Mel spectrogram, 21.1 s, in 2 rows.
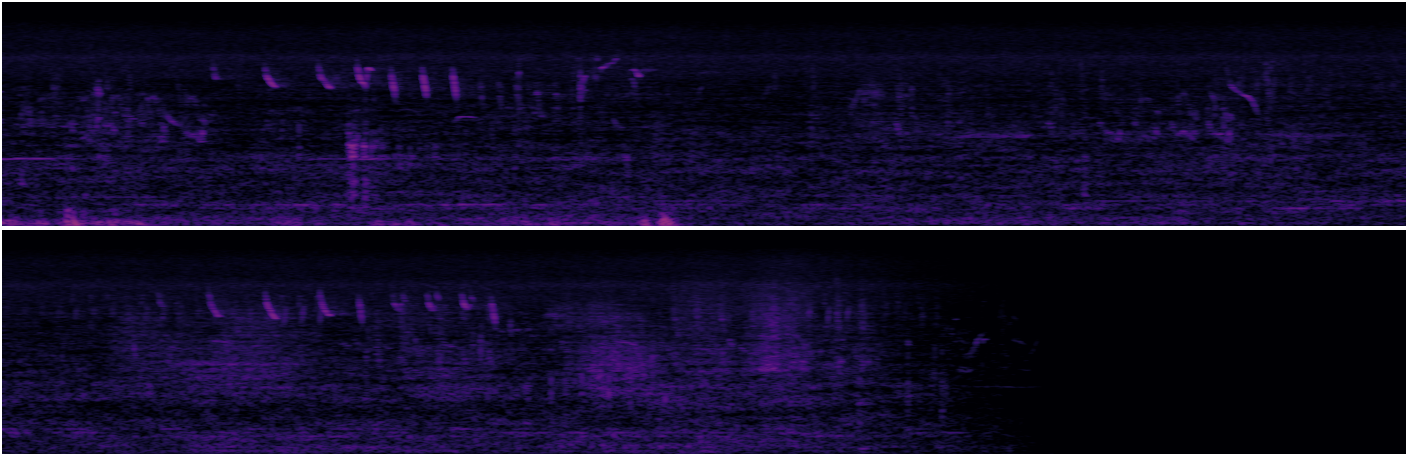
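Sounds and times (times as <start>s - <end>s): faint bush ambience: 0.0s - 18.4s.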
